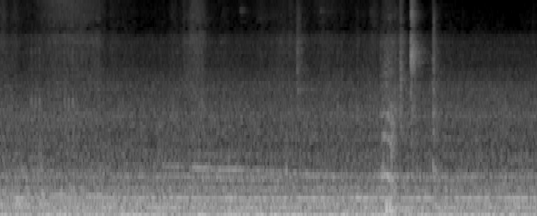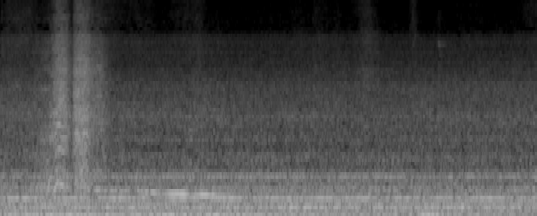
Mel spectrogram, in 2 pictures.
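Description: Docklands Light Railway train pulling out of a station and running on, heard from on board: a steady low rumble with a held hum and a couple of falling tones, and two sharp clicks about four and six seconds in.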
